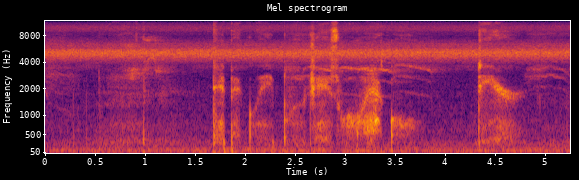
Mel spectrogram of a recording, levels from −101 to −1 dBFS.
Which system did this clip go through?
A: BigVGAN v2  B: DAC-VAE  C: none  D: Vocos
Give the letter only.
D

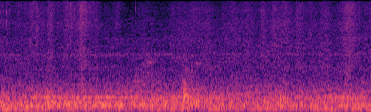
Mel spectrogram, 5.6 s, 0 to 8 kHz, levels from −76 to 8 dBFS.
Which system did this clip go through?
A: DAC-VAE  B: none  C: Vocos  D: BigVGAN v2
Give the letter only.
B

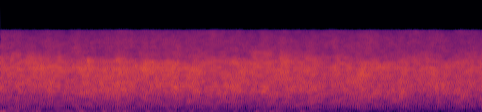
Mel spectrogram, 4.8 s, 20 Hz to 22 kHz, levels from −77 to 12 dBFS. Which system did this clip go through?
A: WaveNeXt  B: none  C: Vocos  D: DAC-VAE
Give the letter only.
C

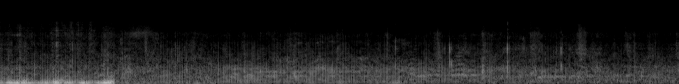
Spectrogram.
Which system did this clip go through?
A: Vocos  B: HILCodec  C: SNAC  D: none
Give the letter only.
A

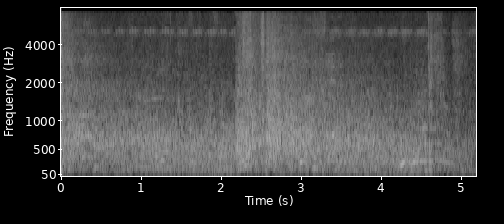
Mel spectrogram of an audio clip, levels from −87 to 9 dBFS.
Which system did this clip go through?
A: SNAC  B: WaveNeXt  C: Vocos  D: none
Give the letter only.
D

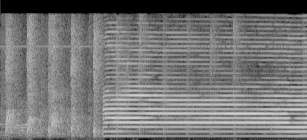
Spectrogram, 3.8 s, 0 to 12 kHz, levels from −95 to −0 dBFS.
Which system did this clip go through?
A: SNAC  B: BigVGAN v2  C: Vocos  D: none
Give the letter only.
D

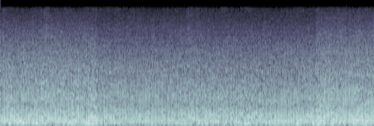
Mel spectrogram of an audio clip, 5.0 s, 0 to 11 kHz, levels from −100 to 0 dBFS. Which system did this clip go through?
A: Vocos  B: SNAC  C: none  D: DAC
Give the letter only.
A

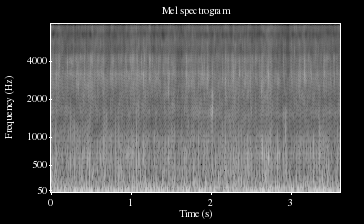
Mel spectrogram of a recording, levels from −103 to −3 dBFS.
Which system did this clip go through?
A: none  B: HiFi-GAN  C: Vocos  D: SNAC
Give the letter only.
C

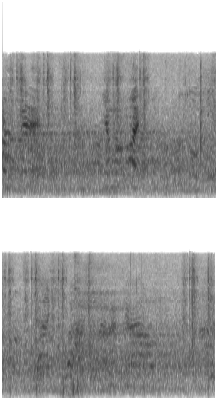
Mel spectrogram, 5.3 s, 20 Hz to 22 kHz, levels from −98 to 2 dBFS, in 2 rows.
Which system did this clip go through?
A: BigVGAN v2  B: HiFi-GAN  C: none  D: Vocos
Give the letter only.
D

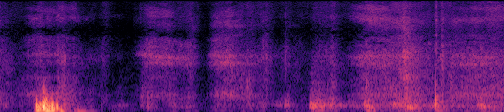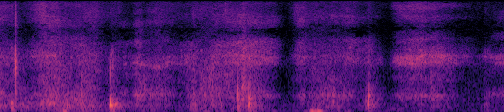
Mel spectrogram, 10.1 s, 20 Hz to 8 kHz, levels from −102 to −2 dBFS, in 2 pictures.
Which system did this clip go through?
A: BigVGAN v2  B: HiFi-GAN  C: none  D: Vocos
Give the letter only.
D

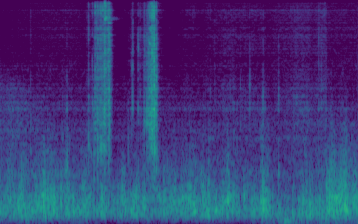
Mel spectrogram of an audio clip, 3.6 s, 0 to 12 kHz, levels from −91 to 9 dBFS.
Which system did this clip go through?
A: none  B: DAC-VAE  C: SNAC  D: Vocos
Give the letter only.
D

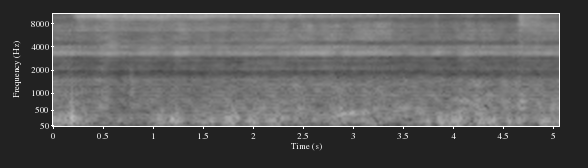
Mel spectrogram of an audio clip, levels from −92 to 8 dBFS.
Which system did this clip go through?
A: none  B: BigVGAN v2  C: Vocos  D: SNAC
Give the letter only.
C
